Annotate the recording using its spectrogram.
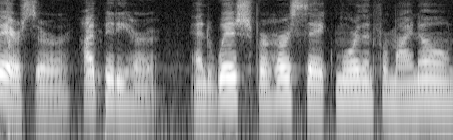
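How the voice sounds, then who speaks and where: Someone performs a put-on character voice at a fairly slow pace with fairly even intonation. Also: woman, fairly low pitch for a woman. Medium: audio drama. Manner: calm, kindly.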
